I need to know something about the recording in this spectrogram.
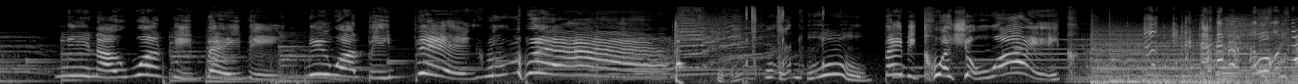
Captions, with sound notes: Me no want be baby. Me want be big! [crying] Hmm, Baby Crusher like. [giggling]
